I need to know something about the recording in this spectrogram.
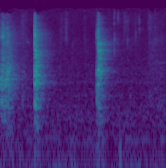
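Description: A deck of tarot cards being shuffled by hand: three short, crisp card slaps in the first second and a half, then only faint handling.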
